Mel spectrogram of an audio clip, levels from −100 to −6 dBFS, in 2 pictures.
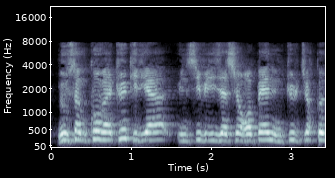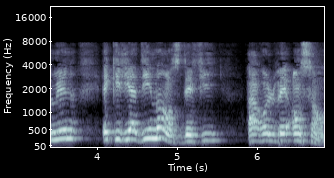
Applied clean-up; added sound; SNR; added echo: none; none; none; reverberation time 0.3 s.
